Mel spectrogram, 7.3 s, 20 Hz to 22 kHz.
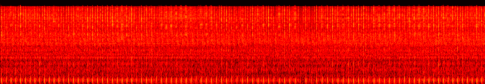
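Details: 34-year-old Tecumseh H30-35387Y on a Troy-Bilt Tuffy tiller, with a new clone carburetor after a no-compression repair; steady even putter at fast idle, firing cleanly with no misses or knocks; sounds healthy.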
